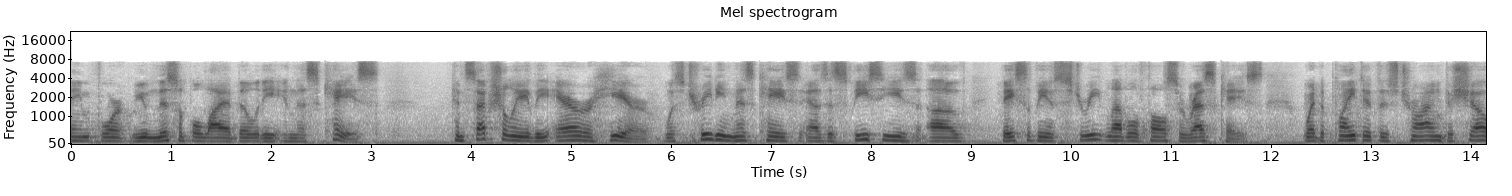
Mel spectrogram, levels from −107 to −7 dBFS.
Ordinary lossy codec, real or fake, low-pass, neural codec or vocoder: AAC, 32 kbps; fake; 7.2 kHz; codec, 16 kHz, 1 kbps, FunCodec, trained on LibriTTS, 50 frames a second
